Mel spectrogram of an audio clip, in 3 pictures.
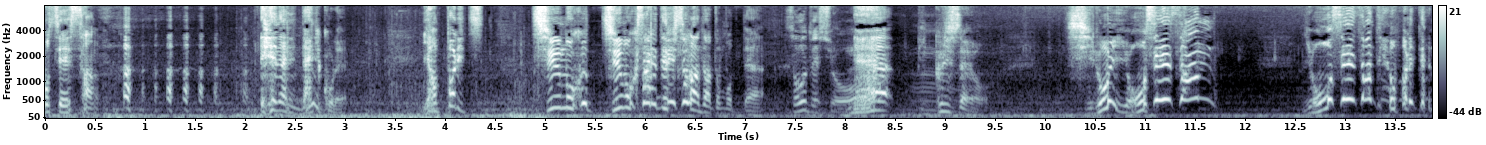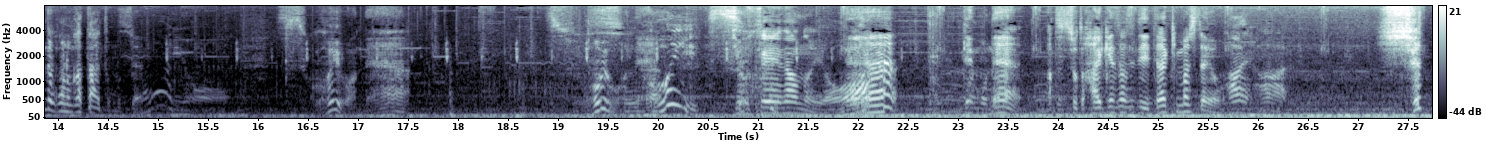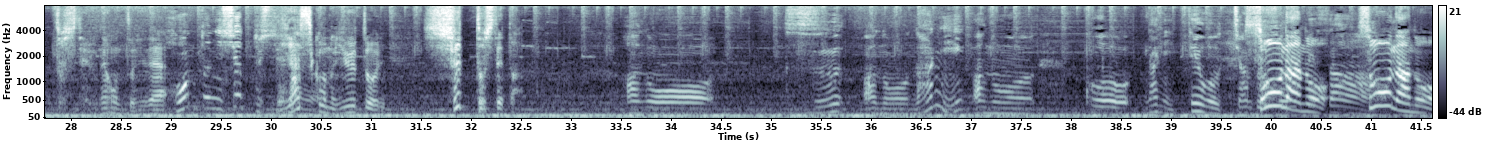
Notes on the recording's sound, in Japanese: ドスドライブ収録 #ロードノイズゴメンね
